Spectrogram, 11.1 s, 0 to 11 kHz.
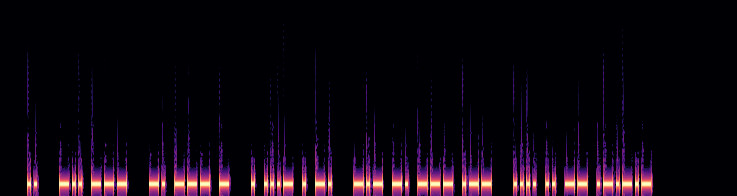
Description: Morse code, heard as a keyed tone, about 25 wpm, 700 Hz. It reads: I DO NOT EVEN KNOW HIM.
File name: practice / 25wpm / Sentences with 4-Word Phrases - 25wpm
